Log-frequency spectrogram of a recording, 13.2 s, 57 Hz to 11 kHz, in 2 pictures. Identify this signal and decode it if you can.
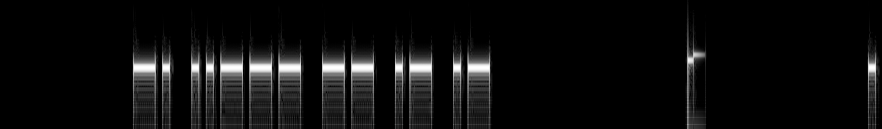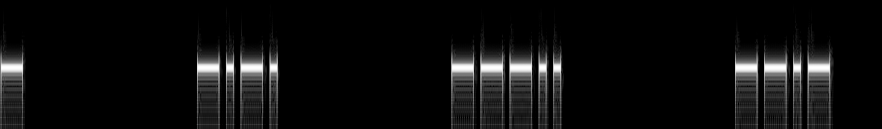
Morse code, heard as a keyed tone, about 22 wpm, spaced as for 10 wpm, 700 Hz. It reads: N2MAA AC8Q
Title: USA Call Signs - 8x Character Spacing - 22wpm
